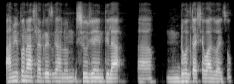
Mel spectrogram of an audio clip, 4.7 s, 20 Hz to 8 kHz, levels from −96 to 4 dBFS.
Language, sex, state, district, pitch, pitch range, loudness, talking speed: Marathi, male, Maharashtra, Pune, 130 Hz, 125-135 Hz, -19 LUFS, 155 wpm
